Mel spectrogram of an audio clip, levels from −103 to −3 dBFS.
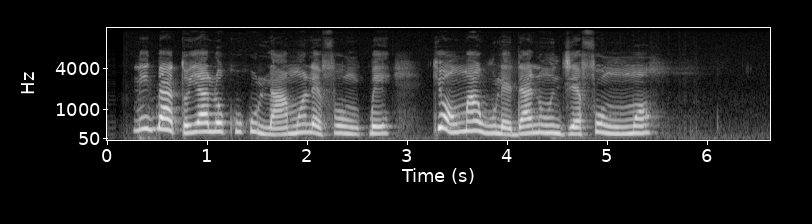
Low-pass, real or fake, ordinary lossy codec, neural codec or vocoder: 14.4 kHz; real; none; none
